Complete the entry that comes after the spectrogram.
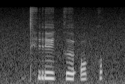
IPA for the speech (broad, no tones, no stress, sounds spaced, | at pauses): tʰ r e k ə ʔ ɔ k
